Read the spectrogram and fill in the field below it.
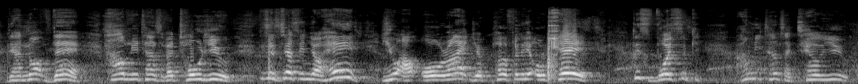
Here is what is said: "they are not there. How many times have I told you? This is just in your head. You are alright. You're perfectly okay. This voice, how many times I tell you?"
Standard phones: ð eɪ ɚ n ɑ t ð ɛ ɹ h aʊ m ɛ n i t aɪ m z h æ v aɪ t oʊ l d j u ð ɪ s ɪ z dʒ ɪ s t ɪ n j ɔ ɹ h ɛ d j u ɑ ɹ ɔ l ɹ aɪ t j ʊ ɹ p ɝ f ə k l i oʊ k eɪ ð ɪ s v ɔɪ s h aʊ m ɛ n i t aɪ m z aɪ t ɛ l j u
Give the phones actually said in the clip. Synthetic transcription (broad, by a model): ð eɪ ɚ n ɑ t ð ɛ h aʊ m ɛ n i t aɪ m s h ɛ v aɪ t oʊ l d j u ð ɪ s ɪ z dʒ ɪ s t ɪ n j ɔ h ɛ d j u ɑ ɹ ɔ l ɹ aɪ t j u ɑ p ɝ f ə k l i oʊ k eɪ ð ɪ s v ɔɪ s h aʊ m ɛ n i t aɪ m s aɪ t ɛ l j u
